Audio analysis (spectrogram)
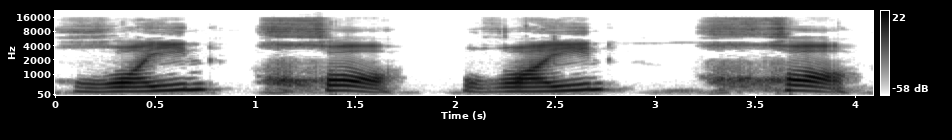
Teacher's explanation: غین اور خا جو ہے یہ پورے بھی پڑھے جاتے ہیں، یہ موٹے پڑھنے والے حرف بھی ہیں اور حلق سے بھی ادا ہوتے ہیں۔ حلق سے تھوڑی سی خراش ہوگی، یہ اوپر والے حلق کا جو منہ کے قریب والا حصہ ہے اوپر والا، یہاں سے ادا ہوں گے غین اور خا۔ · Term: ادنی حلق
